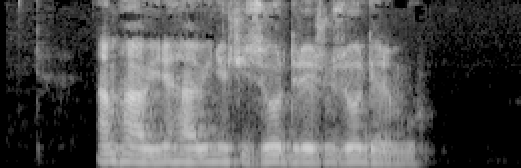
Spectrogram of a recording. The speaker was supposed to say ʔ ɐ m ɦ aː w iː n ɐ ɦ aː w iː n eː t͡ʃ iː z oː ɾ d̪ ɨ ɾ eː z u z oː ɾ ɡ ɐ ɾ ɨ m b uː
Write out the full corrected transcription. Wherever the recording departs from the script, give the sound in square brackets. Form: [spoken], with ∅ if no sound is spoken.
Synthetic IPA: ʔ ɐ m ɦ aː w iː n ɐ ɦ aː w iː n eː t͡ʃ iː z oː ɾ d̪ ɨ ɾ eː [ʒ] u z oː ɾ ɡ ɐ ɾ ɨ m b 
